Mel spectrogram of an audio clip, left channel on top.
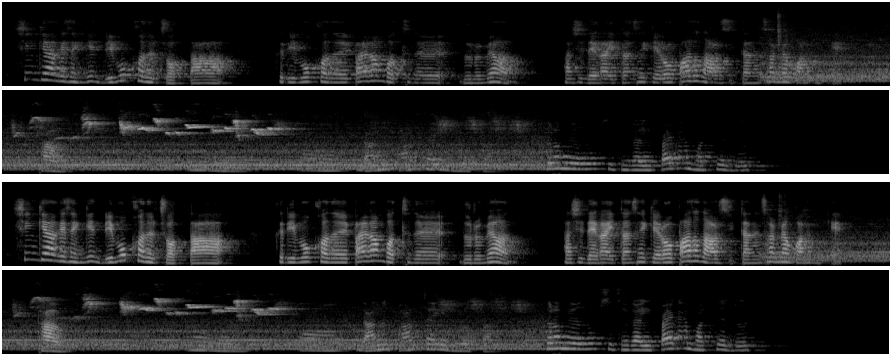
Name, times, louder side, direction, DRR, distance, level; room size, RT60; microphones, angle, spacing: voice 1, 0.1-2.2 2.7-5.1 5.6-8.4 9.2-9.5, right 6 dB, 60° right, 7 dB, 0.4 m, -33 dB
sound 1, 7.6-14.4, left 3 dB, 85° left, 3.5 m, -35 dB
voice 2, 10.7-11.3 11.9-13.8 14.3-16.3, right 2 dB, 35° right, 8 dB, 0.8 m, -41 dB
14.0 x 9.0 x 2.7 m, 0.74 s
head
